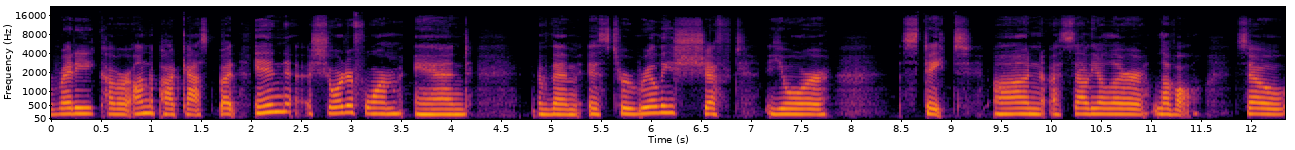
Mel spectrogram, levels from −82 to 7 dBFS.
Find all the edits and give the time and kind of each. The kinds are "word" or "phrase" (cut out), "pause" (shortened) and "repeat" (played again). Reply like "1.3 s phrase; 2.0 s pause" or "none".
2.0 s pause; 4.9 s phrase

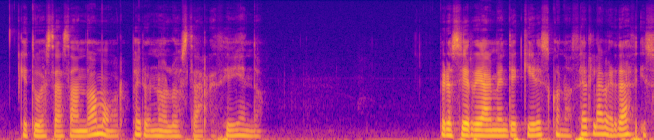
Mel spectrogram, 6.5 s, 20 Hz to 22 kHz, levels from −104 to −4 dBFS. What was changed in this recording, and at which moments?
1.3 s pause

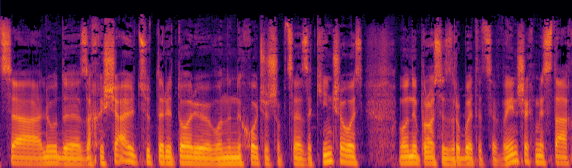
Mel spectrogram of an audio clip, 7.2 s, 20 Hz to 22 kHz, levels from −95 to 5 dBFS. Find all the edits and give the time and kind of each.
none

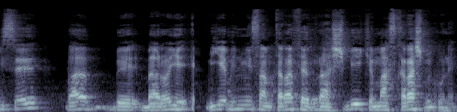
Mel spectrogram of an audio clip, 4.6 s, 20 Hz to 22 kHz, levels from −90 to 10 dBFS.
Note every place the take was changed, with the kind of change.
1.9 s word; 2.3 s phrase; 2.8 s word

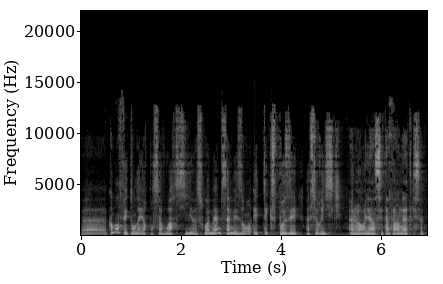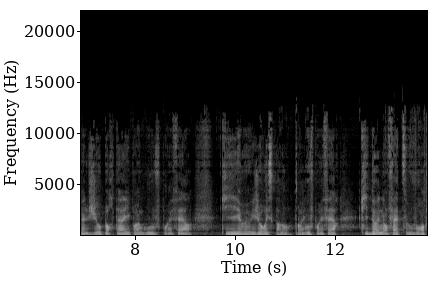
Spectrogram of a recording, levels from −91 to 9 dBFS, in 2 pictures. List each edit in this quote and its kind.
4.4 s pause; 5.3 s pause

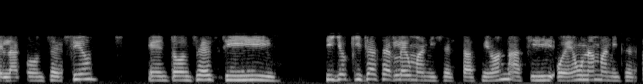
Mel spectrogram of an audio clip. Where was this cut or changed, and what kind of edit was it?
2.2 s word; 4.1 s word; 5.5 s word

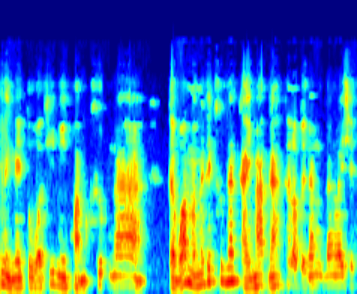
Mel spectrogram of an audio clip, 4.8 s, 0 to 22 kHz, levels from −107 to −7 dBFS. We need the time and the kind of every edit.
none

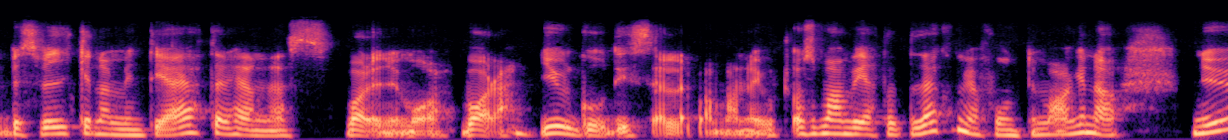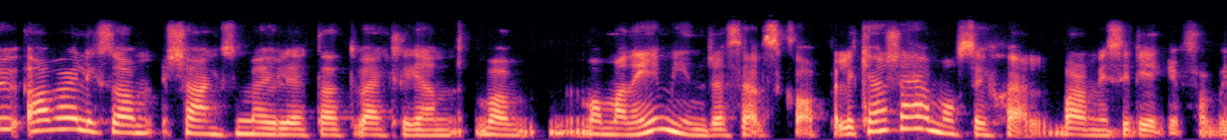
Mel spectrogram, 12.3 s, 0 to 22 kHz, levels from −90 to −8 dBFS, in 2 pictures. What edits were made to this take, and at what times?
none

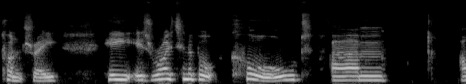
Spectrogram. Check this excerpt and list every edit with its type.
3.2 s pause

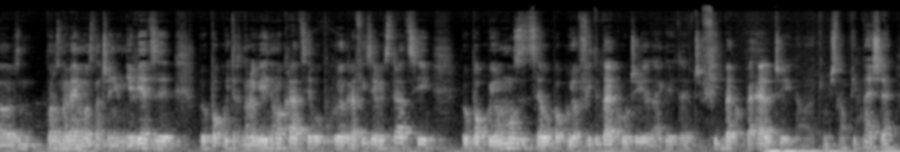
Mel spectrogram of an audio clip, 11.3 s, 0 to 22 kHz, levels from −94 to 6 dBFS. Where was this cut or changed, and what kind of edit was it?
none

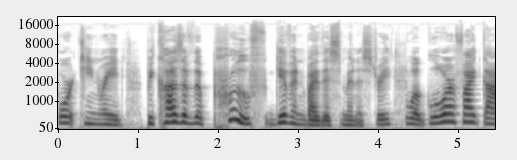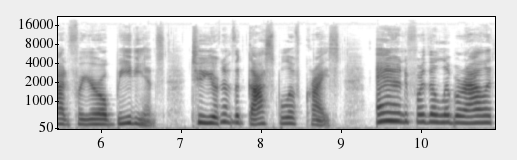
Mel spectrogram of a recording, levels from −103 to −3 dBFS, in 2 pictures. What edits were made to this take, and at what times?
4.3 s word; 7.5 s word

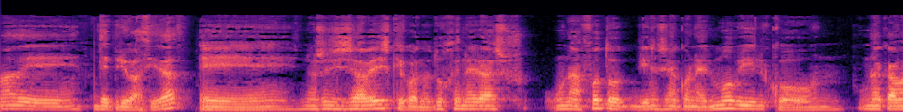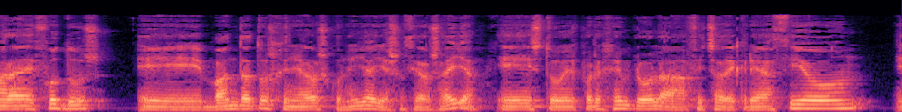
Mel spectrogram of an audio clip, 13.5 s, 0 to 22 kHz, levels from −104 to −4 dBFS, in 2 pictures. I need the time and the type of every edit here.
none

